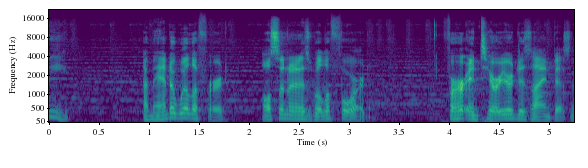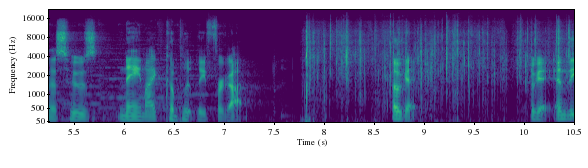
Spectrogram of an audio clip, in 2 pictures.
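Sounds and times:
speech: 0:00.0 - 0:00.3, 0:00.9 - 0:03.4, 0:04.0 - 0:07.9, 0:08.7 - 0:09.1, 0:10.1 - 0:10.5
crumpled paper sheet being smoothed out: 0:07.8 - 0:10.5.

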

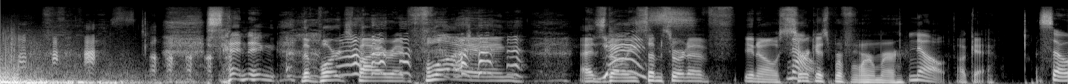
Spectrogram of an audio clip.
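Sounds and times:
cannon firing: 0:00.0 - 0:02.0
laughter: 0:00.0 - 0:06.9
speech: 0:02.2 - 0:10.6.

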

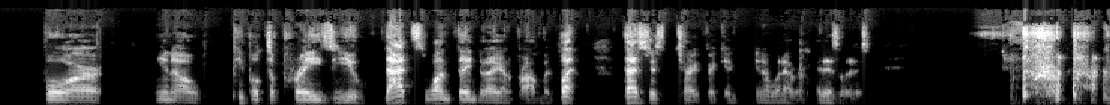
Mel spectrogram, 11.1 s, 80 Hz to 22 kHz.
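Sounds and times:
speech: 0:00.4 - 0:08.8, 0:10.1 - 0:11.0
person coughing: 0:10.0 - 0:11.0.

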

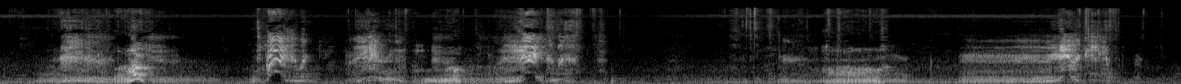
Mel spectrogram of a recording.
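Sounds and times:
large mother Cane Corso dog growling and snarling while disciplining her puppy: 0:00.4 - 0:06.1, 0:07.7 - 0:11.4
Cane Corso dog barking: 0:05.2 - 0:05.6.

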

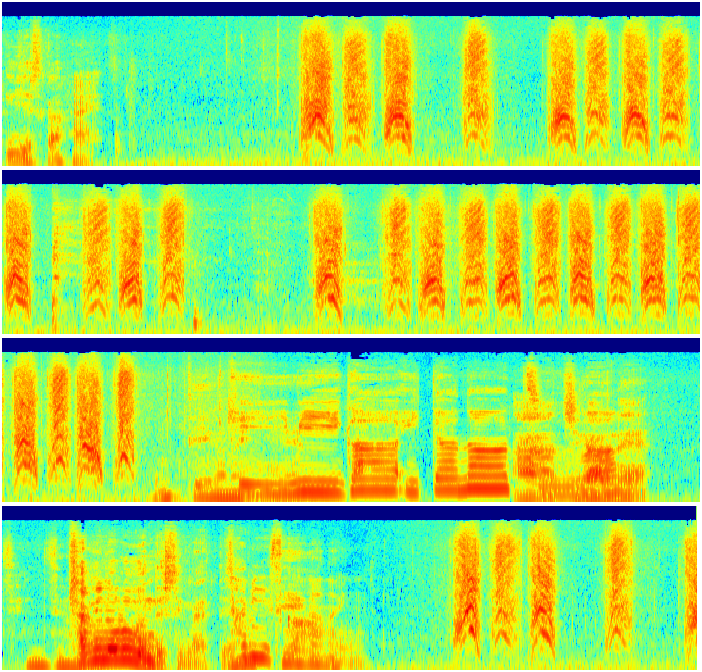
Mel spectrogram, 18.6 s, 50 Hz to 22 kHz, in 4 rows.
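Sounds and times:
speech: 0:00.0 - 0:00.8, 0:11.6 - 0:16.5
zipper pulled rhythmically to play a tune: 0:02.0 - 0:06.0, 0:06.7 - 0:10.3, 0:17.0 - 0:18.5.

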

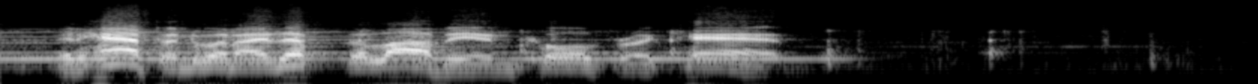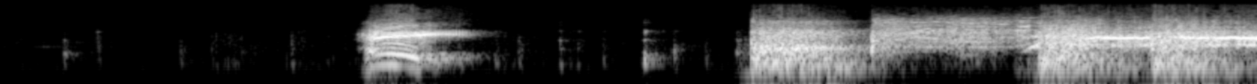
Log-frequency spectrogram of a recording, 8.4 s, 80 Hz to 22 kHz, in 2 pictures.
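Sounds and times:
speech: 0:00.2 - 0:02.8, 0:05.4 - 0:05.8
pistol gunshots fired out of the window of a double-parked car: 0:06.7 - 0:08.2.

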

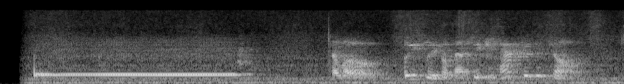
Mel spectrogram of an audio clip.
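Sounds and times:
steady electronic telephone line tone: 0:00.3 - 0:02.6
speech: 0:03.3 - 0:05.8.

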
